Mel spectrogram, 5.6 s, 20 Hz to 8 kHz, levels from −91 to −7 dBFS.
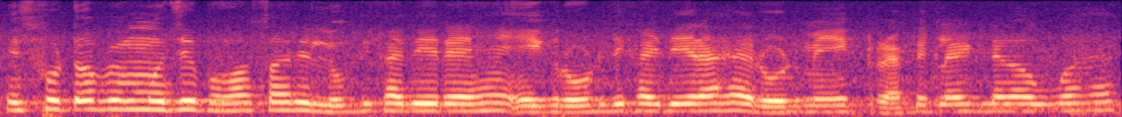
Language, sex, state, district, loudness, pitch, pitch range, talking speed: Hindi, male, Madhya Pradesh, Katni, -14 LUFS, 185 Hz, 170-200 Hz, 265 wpm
